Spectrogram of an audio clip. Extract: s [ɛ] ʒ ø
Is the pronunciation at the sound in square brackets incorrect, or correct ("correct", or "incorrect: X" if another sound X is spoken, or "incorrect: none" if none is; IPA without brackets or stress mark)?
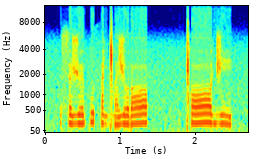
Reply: incorrect: œ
